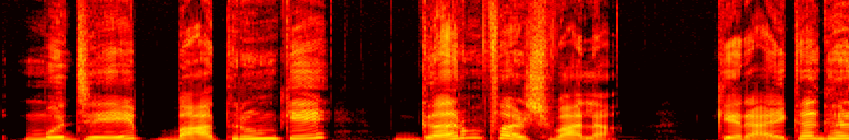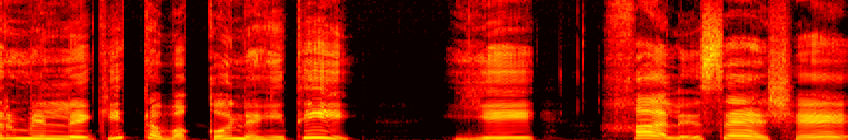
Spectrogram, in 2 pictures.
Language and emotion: Urdu, surprised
